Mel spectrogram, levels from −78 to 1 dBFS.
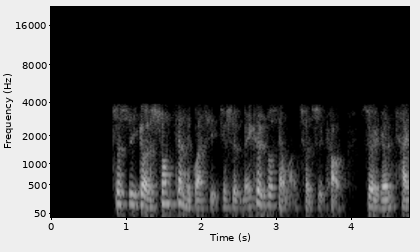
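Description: Speech running through a GSM full-rate codec for the whole clip, with plainly audible buzzy, gravelly roughness from the pulse-driven vocal-tract model, which fits the 13 kbps codec. The band is squeezed to roughly 150 Hz to 3.5 kHz, so it sounds thin and phone-like.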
